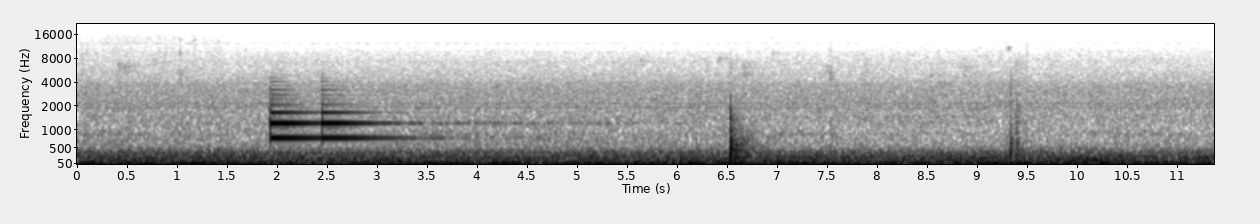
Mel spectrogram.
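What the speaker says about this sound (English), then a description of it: "I don't know if I should be ringing bells in the house." A bell rings inside a house in the Prophecy horror game, two quick tonal strikes close together with a lingering ring, followed later by two sharp, brief knocks or clicks over a quiet ambient bed.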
